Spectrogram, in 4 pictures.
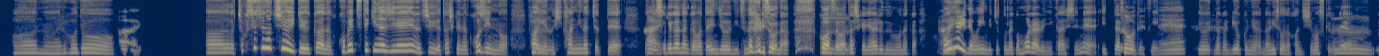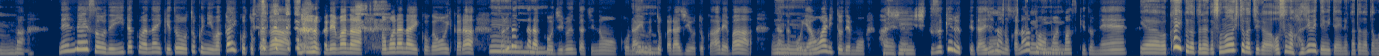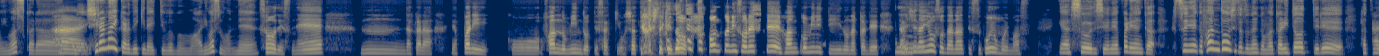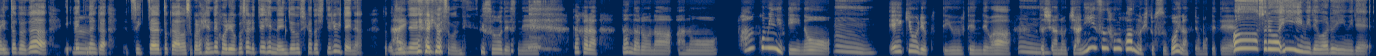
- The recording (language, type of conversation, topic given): Japanese, podcast, ファンコミュニティの力、どう捉えていますか？
- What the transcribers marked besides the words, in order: laugh; tapping; laughing while speaking: "おっしゃってましたけど"; laugh; "コミュニティ" said as "コミニティ"; other noise; chuckle; other background noise; "コミュニティ" said as "コミニティ"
